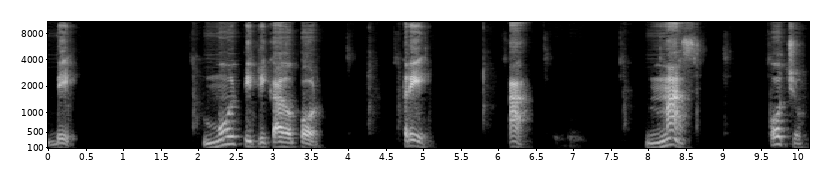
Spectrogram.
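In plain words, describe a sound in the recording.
A man speaks calmly in short phrases over an online call.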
